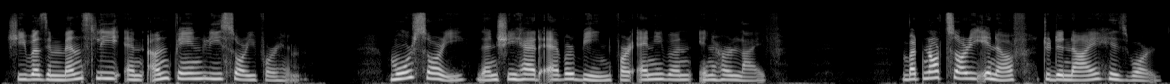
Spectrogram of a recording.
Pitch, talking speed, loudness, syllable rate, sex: 230 Hz, 145 wpm, -18 LUFS, 4.7 syllables/s, female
